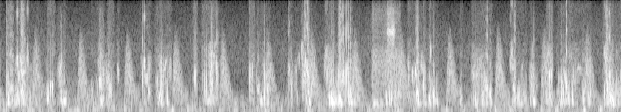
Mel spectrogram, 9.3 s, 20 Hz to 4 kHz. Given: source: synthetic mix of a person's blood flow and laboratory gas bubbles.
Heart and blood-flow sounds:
Doppler ultrasound of blood flow; subclavian vein
0.00-0.04 s: bubbles
0.10-0.60 s: bubbles
0.69-1.03 s: bubbles
1.36-1.73 s: bubbles
1.76-1.82 s: bubbles
2.10-2.29 s: bubbles
2.34-2.59 s: bubbles
2.90-2.97 s: bubbles
3.03-3.32 s: bubbles
3.74-4.08 s: bubbles
4.32-4.76 s: bubbles
4.86-5.41 s: bubbles
5.58-6.07 s: bubbles
6.12-6.60 s: bubbles
6.90-6.96 s: bubbles
7.07-7.41 s: bubbles
7.65-8.10 s: bubbles
8.18-8.30 s: bubbles
8.35-8.89 s: bubbles
9.04-9.32 s: bubbles
From the record:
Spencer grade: 3 (all of the cardiac periods contain showers or single bubble signals, but not dominating or overriding the cardiac motion signals); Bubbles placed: anywhere in the cardiac cycle

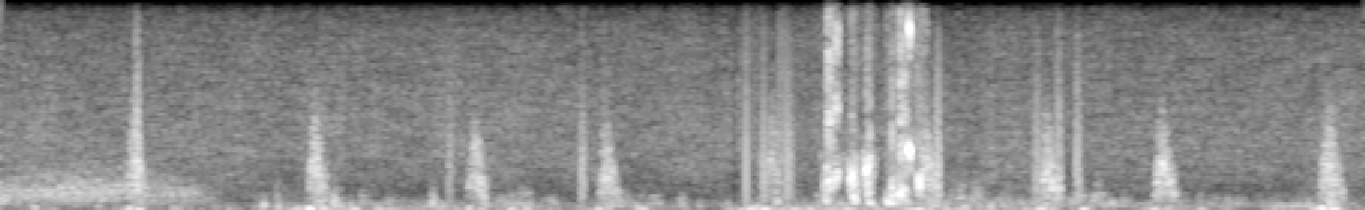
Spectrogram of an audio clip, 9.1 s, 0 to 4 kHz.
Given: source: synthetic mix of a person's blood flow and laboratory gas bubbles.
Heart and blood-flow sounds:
Doppler ultrasound of blood flow; subclavian vein
5.47-5.86 s: bubbles
5.89-6.19 s: bubbles
From the record:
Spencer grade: 2 (many but less than half of the cardiac periods contain bubble signals, singularly or in groups); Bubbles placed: anywhere in the cardiac cycle

